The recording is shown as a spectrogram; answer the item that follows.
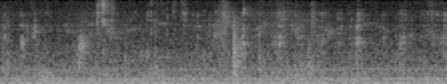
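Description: Quiet eating sounds: chewing, with a few light clicks of chopsticks against ceramic bowls, the clearest about a second in and again past two seconds, over a low steady room hum.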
